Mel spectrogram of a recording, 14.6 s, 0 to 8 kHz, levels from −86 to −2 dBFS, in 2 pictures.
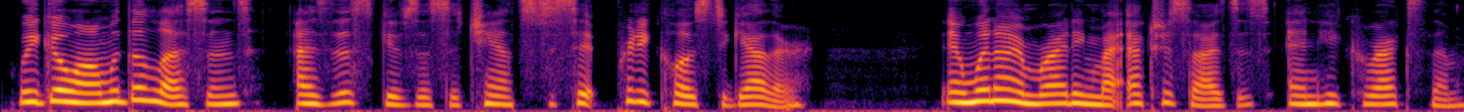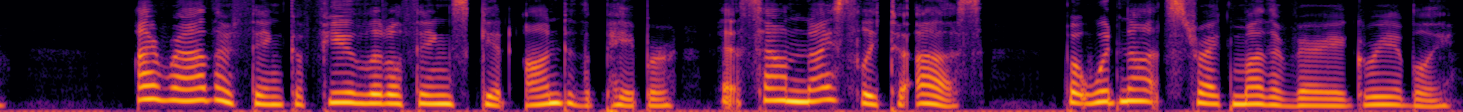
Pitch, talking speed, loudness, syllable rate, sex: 235 Hz, 215 wpm, -19 LUFS, 6.1 syllables/s, female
